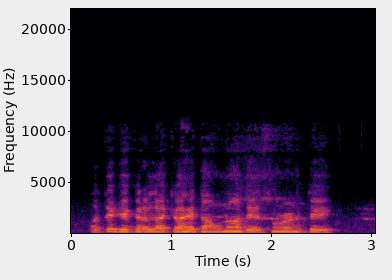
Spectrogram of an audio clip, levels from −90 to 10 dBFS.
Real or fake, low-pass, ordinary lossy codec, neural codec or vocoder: real; 10.8 kHz; Opus, 32 kbps; none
